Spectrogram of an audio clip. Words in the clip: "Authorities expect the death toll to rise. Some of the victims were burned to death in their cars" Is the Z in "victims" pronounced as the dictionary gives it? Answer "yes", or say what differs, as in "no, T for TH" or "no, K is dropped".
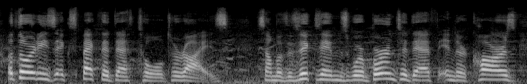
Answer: yes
